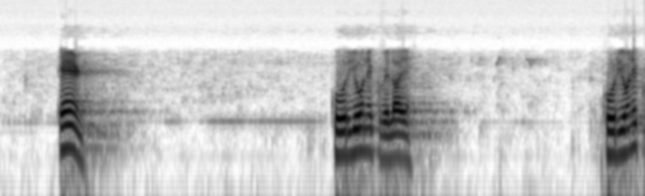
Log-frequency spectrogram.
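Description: A man speaks in an explanatory way nearby.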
